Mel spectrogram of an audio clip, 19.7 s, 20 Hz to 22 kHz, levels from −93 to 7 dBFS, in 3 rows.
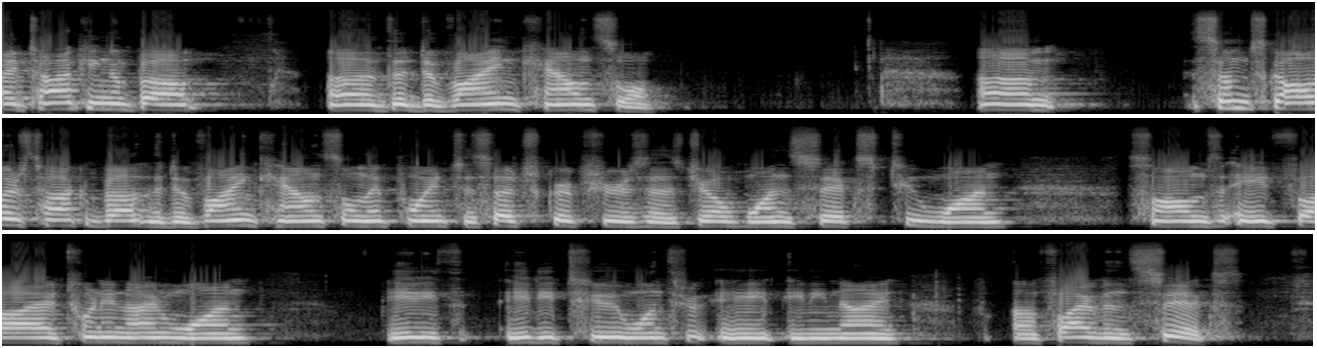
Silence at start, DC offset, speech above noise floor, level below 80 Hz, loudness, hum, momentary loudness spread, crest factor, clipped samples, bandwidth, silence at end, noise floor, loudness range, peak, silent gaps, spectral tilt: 0 s; under 0.1%; 56 dB; -80 dBFS; -17 LUFS; none; 7 LU; 14 dB; under 0.1%; 12.5 kHz; 0.4 s; -73 dBFS; 3 LU; -4 dBFS; none; -5.5 dB/octave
